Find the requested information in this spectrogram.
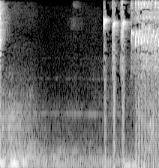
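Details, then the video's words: After a quiet low hum, an Orange-headed thrush bursts into lure song meant to rile rivals: three quick high slurred whistles, then a fast run of sharp, tumbling notes. "ANIS MERAH LAWAN ¦ PANCINGAN penuh TEMBAKAN ¦ KICAUAN Ngeplong"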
